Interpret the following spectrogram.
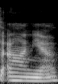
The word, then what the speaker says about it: Anja: everyone i am uh my name is anya that's usually how it's how it's pronounced let me just give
